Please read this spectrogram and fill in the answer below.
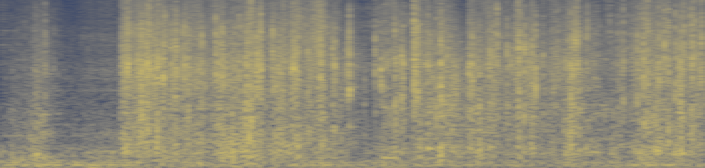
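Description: Crumpled newspaper packing rustling and crinkling as hands dig through it in a cardboard box, starting about a second in and running on in a dense crackle.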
